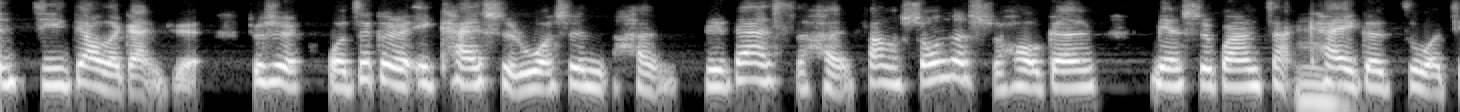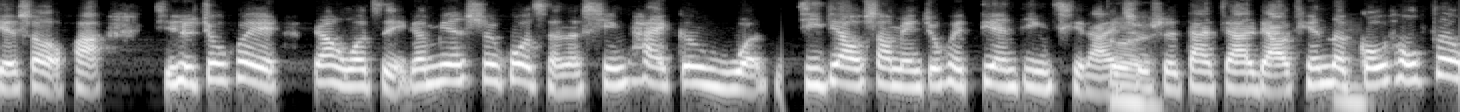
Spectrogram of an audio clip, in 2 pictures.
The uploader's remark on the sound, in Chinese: 由于深圳疫情关系，本期录制是在线上进行，可能存在录制效果偏差哈。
